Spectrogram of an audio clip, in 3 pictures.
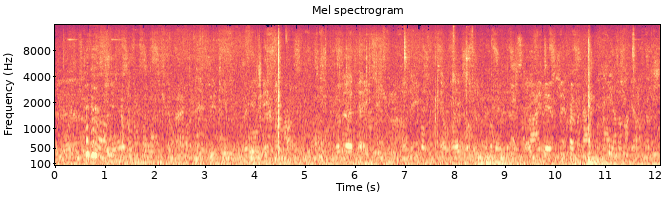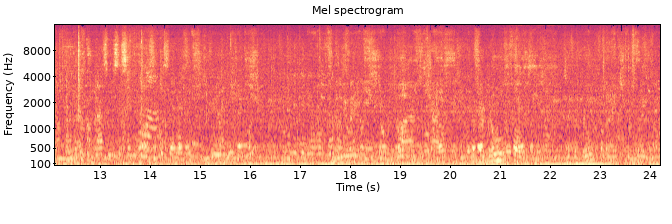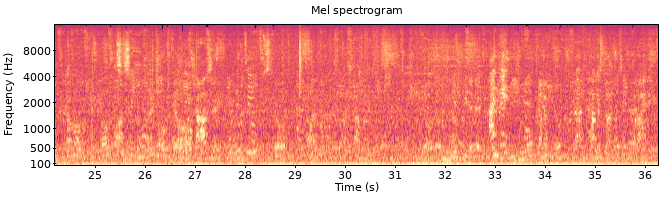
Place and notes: zürich 8 - zvv-fähre, abfahrt zürichhorn
zvv-fähre, abfahrt zürichhorn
